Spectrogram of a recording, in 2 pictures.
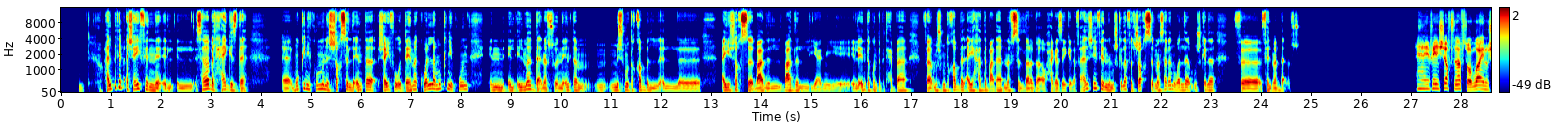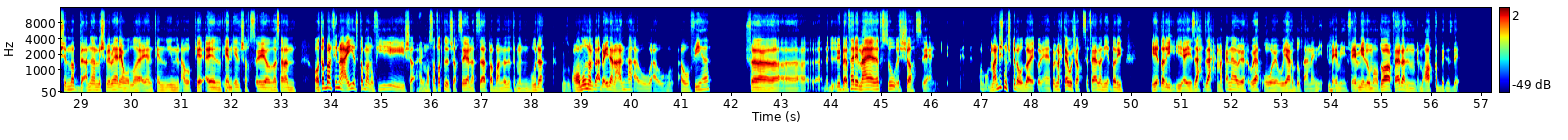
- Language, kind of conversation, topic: Arabic, advice, إزاي أوازن بين ذكرياتي والعلاقات الجديدة من غير ما أحس بالذنب؟
- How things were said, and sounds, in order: none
